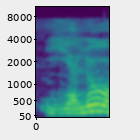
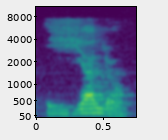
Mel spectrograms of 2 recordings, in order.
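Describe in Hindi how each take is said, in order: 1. Stress दूसरे syllable पर है। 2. स्ट्रेस पहले सिलेबल पर है। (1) "हम नहीं बोलेंगे" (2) "फर्स्ट सिलेबल पे स्ट्रेस देना है"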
